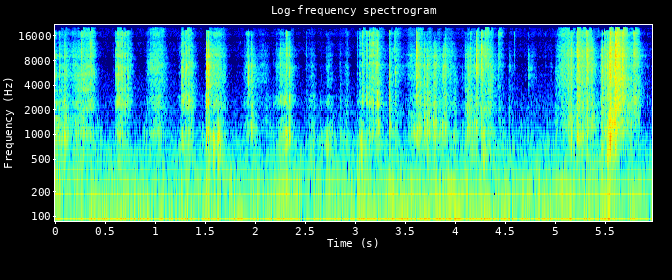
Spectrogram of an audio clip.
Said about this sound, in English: I'm going to cut it at the bottom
